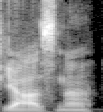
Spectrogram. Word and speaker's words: Jasnah: I will cede the pronunciation war, it's Jasnah.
